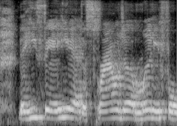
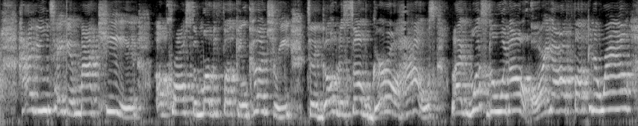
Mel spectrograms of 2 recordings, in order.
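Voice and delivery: outraged mother; 7 semitones higher than usual. Retold or imitated.

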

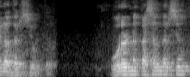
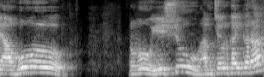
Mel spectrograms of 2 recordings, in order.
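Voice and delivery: loud plea, louder and higher, drawn-out Lord Jesus; crying out for mercy; 6 semitones higher, 6 dB louder, slower than usual. Acted. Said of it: "ते ओरडून म्हणाले".

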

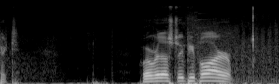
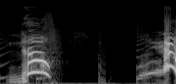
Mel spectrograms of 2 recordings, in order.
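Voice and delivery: high, loud panicked no; desperate cry; 4 dB louder than usual. Real, not acted. Gamer crying out as the character falls, panicked shout. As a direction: cry out as you fall.

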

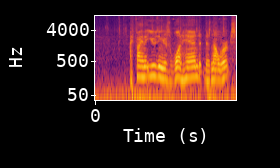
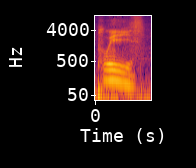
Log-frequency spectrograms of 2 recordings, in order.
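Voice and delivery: ordinary delivery

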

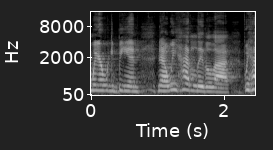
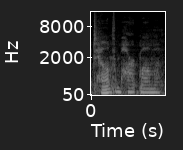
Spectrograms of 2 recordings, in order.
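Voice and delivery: hushed aside prompt; whispering; 4 semitones lower, 11 dB quieter than usual. Real, not acted. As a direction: whisper the cue to Mama. Prompting Mama quietly, aside.

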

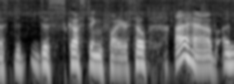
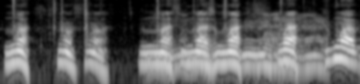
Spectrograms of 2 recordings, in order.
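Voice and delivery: chef's kiss smacks; much slower than usual. Real, not acted. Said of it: "we're all mwah".

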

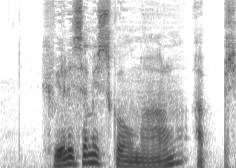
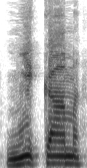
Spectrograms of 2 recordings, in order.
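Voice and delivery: loud, higher refusal again; forbidding shout; 6 semitones higher, 10 dB louder than usual. A narrator's reading. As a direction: keep shouting it down. Father forbids India trip.

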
